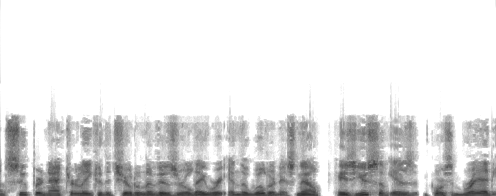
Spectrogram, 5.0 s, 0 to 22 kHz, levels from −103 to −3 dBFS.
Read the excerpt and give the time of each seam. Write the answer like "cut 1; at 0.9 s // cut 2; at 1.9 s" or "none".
cut 1; at 0.9 s // cut 2; at 1.9 s // cut 3; at 3.3 s // cut 4; at 3.9 s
